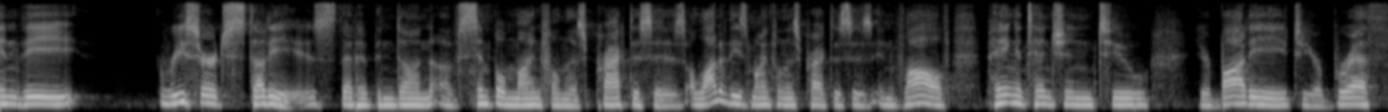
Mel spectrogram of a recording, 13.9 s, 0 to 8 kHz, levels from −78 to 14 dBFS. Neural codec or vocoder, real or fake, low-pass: vocoder, 44.1 kHz, 80 mel bands, Vocos; fake; 7.2 kHz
